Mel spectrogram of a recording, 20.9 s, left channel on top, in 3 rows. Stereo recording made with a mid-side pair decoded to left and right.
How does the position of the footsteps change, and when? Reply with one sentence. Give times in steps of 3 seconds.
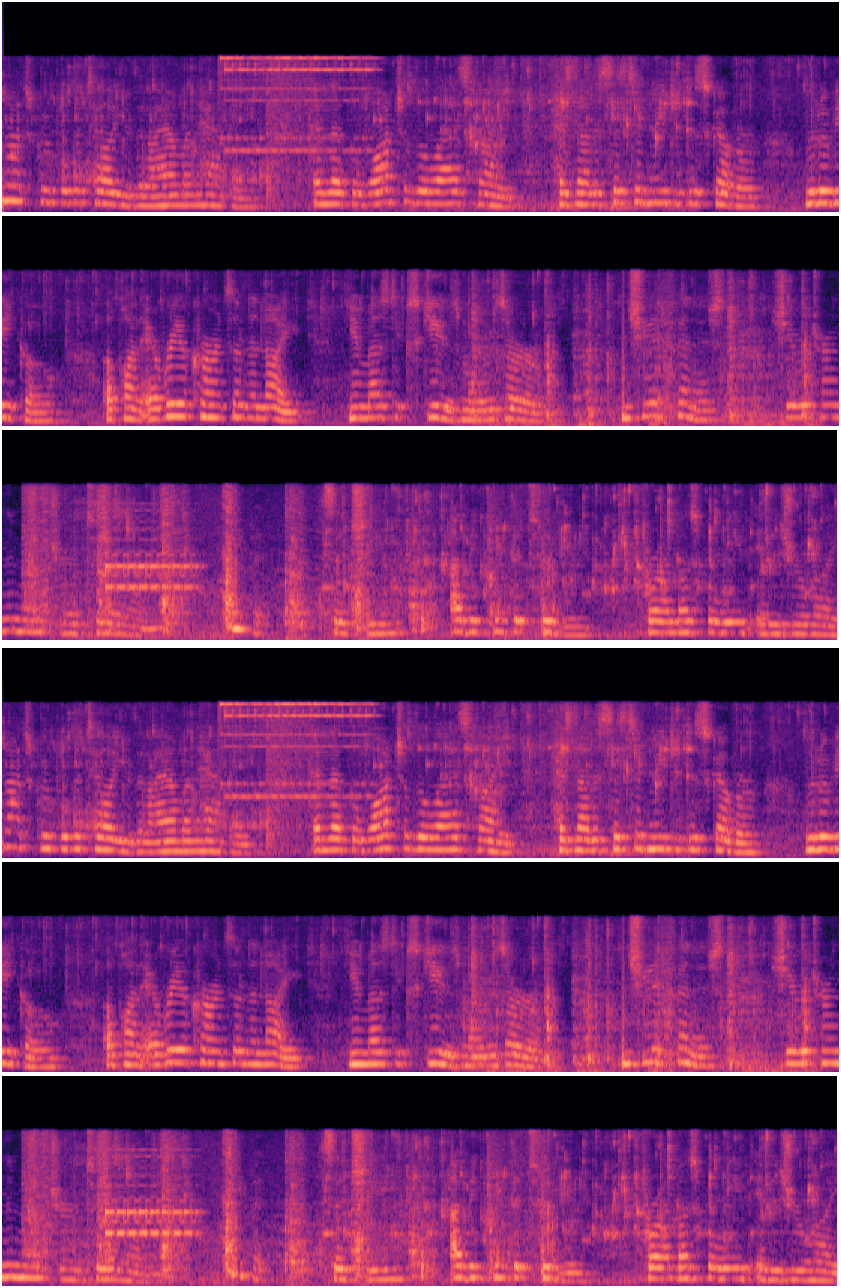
In this clip you hear the footsteps not at all from 0 s, on the right from 9 s, in the centre from 12 s and on the right from 18 s.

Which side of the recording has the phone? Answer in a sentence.
In this clip you hear the phone in the centre.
